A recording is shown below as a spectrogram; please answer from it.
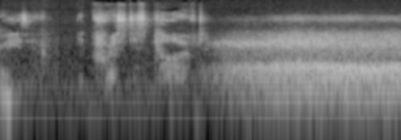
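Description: Audio of the anime episode playing: faint fragments of dialogue, then from about halfway a steady rushing noise that swells up and holds.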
